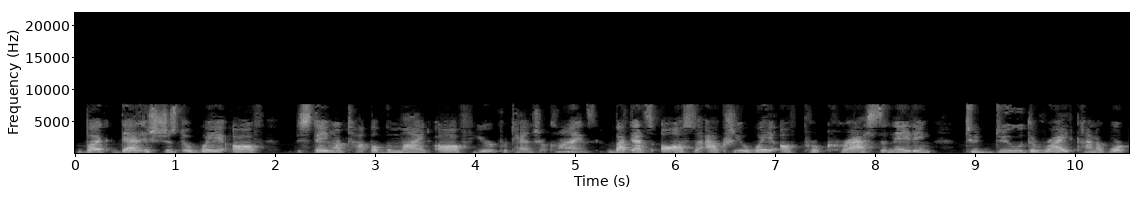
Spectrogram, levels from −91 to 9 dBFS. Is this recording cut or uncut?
cut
